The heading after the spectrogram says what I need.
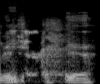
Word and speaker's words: Inisherin: Is that how you pronounce it? With Colin Farrell? Yeah. So yeah, I believe it's Banshees of Inisherin.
